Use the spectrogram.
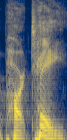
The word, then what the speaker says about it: apartheid: or apartheid is the proper pronunciation.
